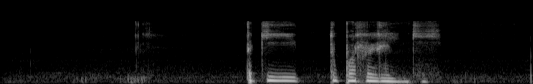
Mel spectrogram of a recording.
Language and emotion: Russian, angry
